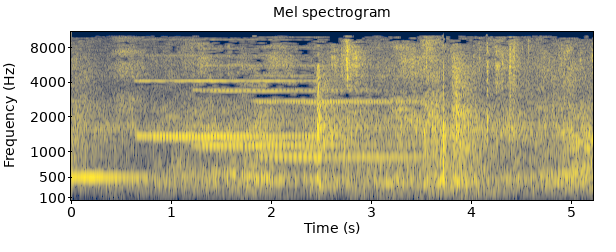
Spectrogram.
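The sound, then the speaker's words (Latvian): A chairman's bell rings with steady, sustained tones at several pitches, the notes shifting and overlapping over a low murmur of voices, with a couple of sharp knocks partway through, rung at a deputies' session to open the deputy registration. “Lūdzu zvanu, lūdzu deputātu reģistrācijas režīmu.”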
